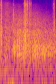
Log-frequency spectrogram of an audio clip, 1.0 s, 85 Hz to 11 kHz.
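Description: A Winchester 97 shotgun slam firing slugs produces loud, close blasts in quick succession, with several sharp reports overlapping into a continuous roar within about a second.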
